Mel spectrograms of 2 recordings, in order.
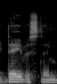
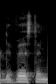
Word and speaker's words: Daviston: Well, back home and back in Duquesne, everybody in the family they say Daviston, but I prefer DeViston because people misspell my last name wrong, like Davison or Davison. I was like, what? And it's actually Daviston, so I was like, you know what? I just prefer DeViston because that's better sound pronunciation than Daviston is.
